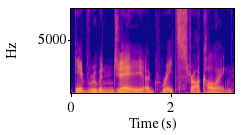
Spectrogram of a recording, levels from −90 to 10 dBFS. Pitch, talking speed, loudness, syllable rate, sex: 95 Hz, 110 wpm, -19 LUFS, 2.9 syllables/s, male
